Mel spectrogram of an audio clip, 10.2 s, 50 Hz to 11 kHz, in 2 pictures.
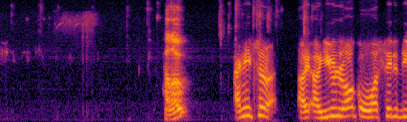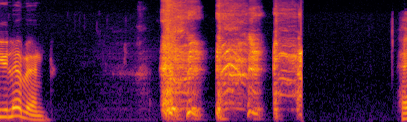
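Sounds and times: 
speech: 2.1s - 5.8s, 7.1s - 7.7s
harsh throaty coughing: 7.1s - 8.9s.

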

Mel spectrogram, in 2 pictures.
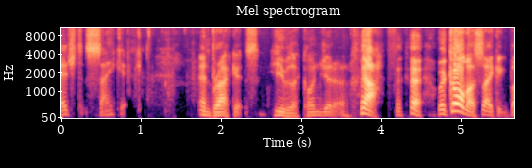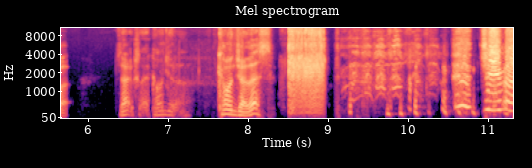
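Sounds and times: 
speech: 0.0s - 1.0s, 1.7s - 5.8s, 6.4s - 11.3s
loud raspy fart: 8.5s - 9.1s
laughter: 9.1s - 11.3s.

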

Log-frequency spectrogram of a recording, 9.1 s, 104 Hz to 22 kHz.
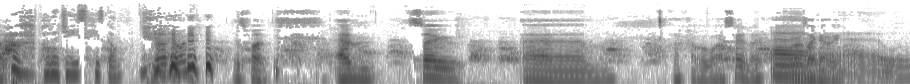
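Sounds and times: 
speech: 0.0s - 9.0s
dog barking at a delivery: 1.0s - 1.3s, 2.0s - 8.2s
laughter: 1.4s - 3.2s.

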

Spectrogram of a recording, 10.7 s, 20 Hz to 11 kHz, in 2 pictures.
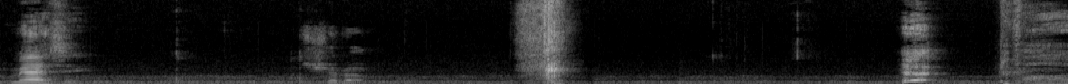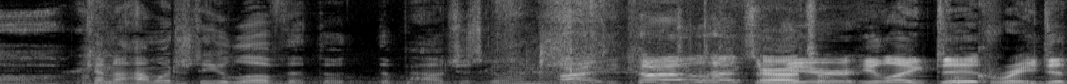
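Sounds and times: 
speech: 0.1s - 0.5s, 1.5s - 2.0s, 2.6s - 2.9s, 5.8s - 10.6s
hiccups: 4.5s - 4.8s.

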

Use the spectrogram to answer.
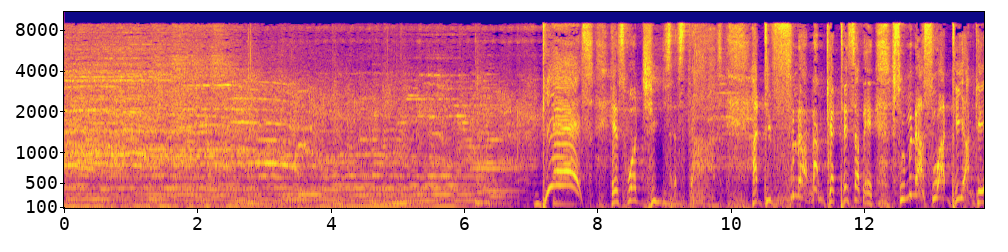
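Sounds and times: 
large crowd screaming and shouting in a big room: 0.0s - 8.6s
speech: 7.8s - 13.8s.

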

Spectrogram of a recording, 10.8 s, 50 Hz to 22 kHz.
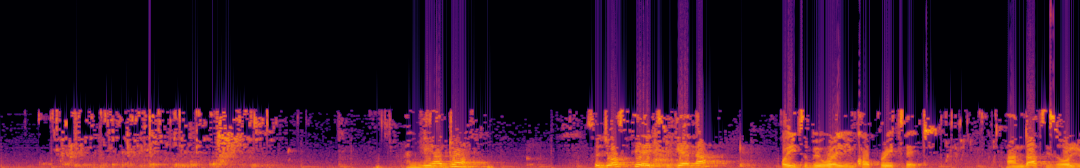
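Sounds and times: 
water poured into a mixture: 0.4s - 3.0s
speech: 4.1s - 4.9s, 5.9s - 7.2s, 7.8s - 9.4s, 10.0s - 10.7s.

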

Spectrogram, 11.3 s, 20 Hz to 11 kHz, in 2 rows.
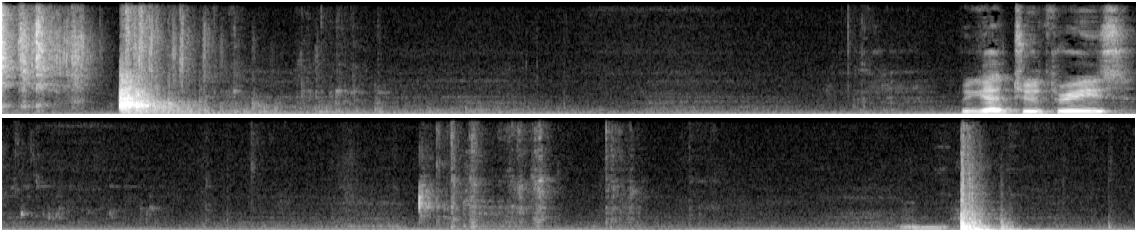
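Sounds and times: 
dice rolled at once clattering: 0.0s - 2.3s
speech: 4.8s - 5.7s.

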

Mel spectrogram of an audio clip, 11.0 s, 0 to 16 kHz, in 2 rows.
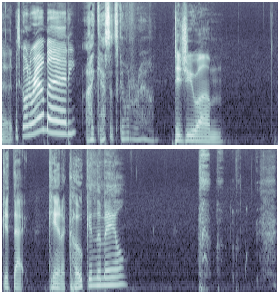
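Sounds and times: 
speech: 0.0s - 4.5s, 5.5s - 8.1s, 9.4s - 9.6s
person coughing: 9.4s - 10.4s.

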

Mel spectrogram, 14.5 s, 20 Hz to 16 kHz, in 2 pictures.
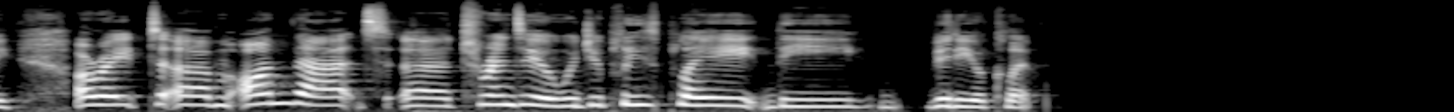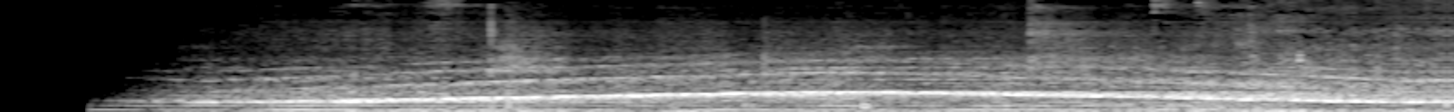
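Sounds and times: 
speech: 0.0s - 5.3s
air raid siren wailing in Tel Aviv: 7.8s - 14.5s.

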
